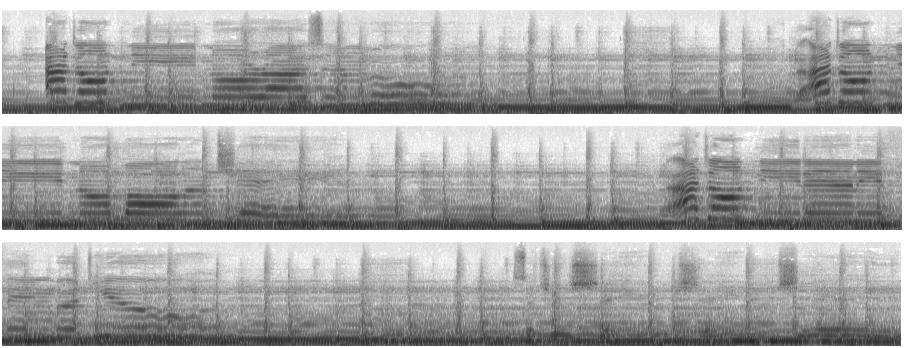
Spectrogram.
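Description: A song plays steadily and loudly, with dense sustained harmonic instruments and a prominent melodic line, punctuated by periodic rhythmic accents and rising flourishes; no talking over it.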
